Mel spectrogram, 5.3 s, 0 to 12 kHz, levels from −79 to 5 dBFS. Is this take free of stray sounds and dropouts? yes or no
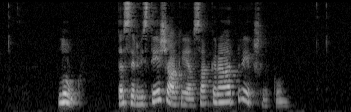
yes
